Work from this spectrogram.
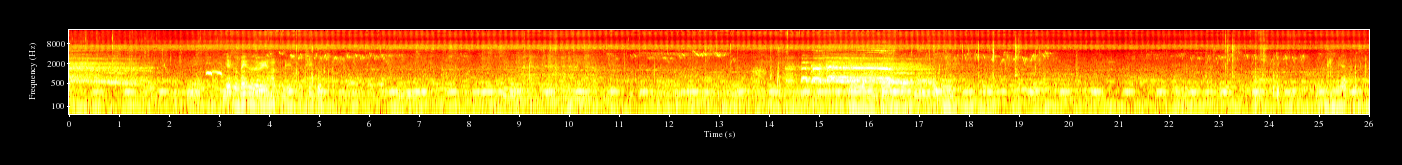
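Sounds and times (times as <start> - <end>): rooster crowing: 0.0 - 1.9, 14.3 - 17.5.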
